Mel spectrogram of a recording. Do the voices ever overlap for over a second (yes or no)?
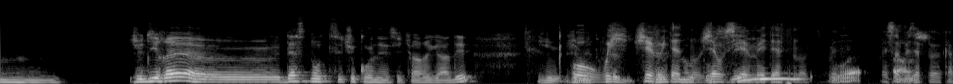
yes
